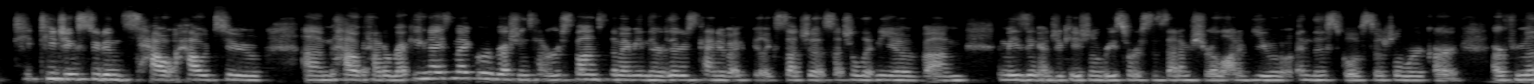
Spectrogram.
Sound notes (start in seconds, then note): none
